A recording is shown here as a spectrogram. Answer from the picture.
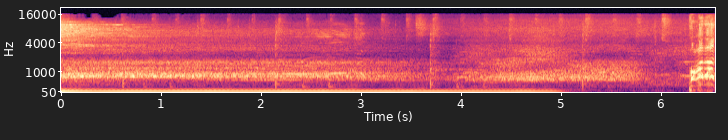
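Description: Sinaloan-style brass banda holding a long sustained chord at the end of a song section, a sousaphone's low note steady underneath, with crowd noise over it. The held chord cuts off about five seconds in, leaving the crowd noise fading.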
